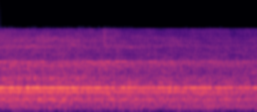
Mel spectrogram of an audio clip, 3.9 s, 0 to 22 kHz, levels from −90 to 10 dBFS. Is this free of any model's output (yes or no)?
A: no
